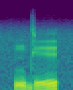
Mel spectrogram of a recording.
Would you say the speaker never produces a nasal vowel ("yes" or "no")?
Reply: yes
